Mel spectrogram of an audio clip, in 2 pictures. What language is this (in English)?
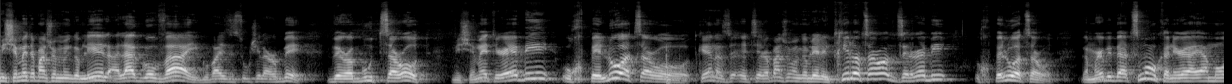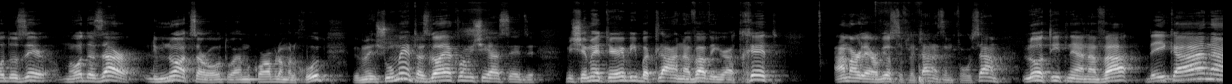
Hebrew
